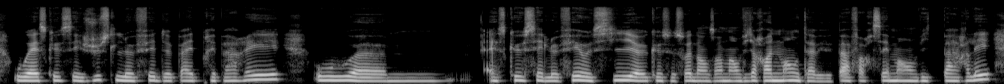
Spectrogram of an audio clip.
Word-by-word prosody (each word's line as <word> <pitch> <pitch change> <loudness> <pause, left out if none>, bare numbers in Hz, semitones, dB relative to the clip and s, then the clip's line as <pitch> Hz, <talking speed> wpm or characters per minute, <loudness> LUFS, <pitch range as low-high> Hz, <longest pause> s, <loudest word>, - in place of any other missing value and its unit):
Ou 180 -1 +2
est-ce 170 0 +5
que 185 - -2
c'est 170 -1 -1
juste 200 +5 -2
le 175 -3 +2
fait 180 +3 -3
de 165 -1 -3
pas 170 +1 -3
être 165 0 -6
préparé? 195 +9 0 0.3
Ou, 190 0 +3
hem, 160 -1 -1 0.5
est-ce 170 +1 -2
que 190 -3 0
c'est 175 +1 +1
le 165 0 -1
fait 195 +4 +1
aussi, 190 +3 +2
heu, 165 -1 +3
que 170 +1 -4
ce 160 -1 -5
soit 175 +1 0
dans 160 -1 -2
un 165 0 -1
environnement 175 +2 +2
où - - +2
tu 160 - -7
avais 145 -2 -4
pas 165 - -1
forcément 170 0 -1
envie 165 0 -2
de - - -32
parler? 180 +6 +1
170 Hz, 205 wpm, -21 LUFS, 165-185 Hz, 0.5 s, est-ce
